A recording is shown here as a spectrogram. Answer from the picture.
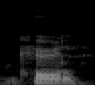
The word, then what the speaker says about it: Khun: Kun, yeah. – I'm probably pronouncing it wrong. – Kun, yeah. K-H-U-N. Kun. Okay, cool.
